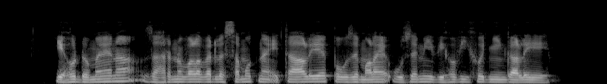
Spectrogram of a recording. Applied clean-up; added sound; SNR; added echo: none; none; none; none.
